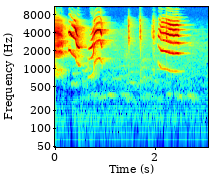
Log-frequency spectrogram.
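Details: Pet Indian ringneck parrot, said to talk mummy and papa, gives loud bright screechy phrases, a few sharp clicks, then a long steady harmonic note.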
